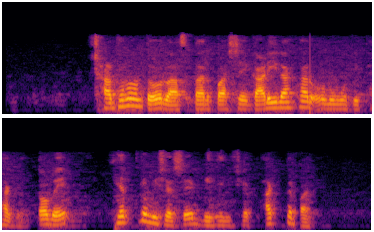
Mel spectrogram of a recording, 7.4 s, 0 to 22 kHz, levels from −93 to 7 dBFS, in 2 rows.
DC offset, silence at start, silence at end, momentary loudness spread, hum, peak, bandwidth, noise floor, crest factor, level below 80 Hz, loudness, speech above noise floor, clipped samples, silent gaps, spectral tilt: under 0.1%; 0.9 s; 0.6 s; 15 LU; none; -2 dBFS; 8 kHz; -61 dBFS; 18 dB; -58 dBFS; -18 LUFS; 44 dB; under 0.1%; none; -6 dB/octave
